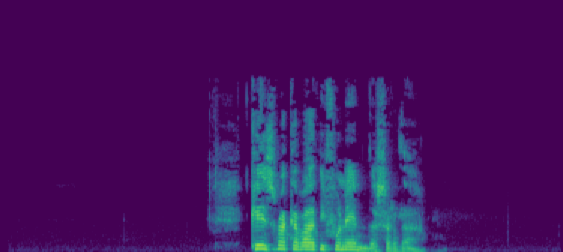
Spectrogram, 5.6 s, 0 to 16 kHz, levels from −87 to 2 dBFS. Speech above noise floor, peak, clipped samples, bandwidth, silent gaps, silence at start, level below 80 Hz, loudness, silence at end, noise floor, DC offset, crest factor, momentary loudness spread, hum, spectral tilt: 57 dB; -2 dBFS; under 0.1%; 11.5 kHz; none; 2.15 s; -76 dBFS; -20 LUFS; 1.4 s; -77 dBFS; under 0.1%; 24 dB; 19 LU; none; -4.5 dB/octave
